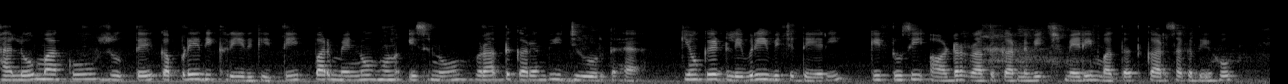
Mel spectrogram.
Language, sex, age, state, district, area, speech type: Punjabi, female, 45-60, Punjab, Ludhiana, urban, read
